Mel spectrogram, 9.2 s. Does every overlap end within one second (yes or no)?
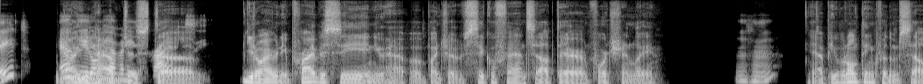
no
